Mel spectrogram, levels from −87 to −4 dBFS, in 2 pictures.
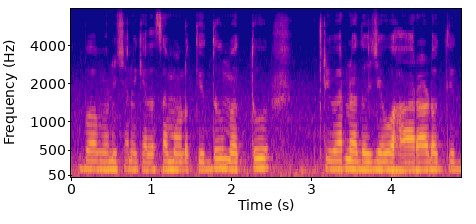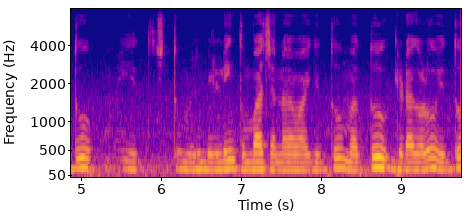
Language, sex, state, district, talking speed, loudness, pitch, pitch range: Kannada, male, Karnataka, Belgaum, 90 wpm, -25 LUFS, 150 Hz, 145-160 Hz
